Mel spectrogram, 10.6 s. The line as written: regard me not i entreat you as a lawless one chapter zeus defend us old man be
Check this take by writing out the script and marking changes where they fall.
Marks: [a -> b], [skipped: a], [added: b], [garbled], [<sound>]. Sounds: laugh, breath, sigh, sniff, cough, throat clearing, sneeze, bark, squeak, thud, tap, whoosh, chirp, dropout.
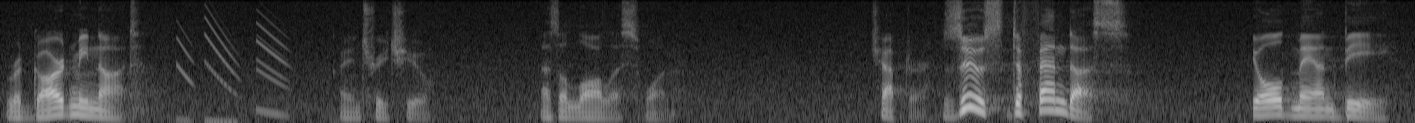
regard me not [chirp] i entreat you as a lawless one chapter zeus defend us old man be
